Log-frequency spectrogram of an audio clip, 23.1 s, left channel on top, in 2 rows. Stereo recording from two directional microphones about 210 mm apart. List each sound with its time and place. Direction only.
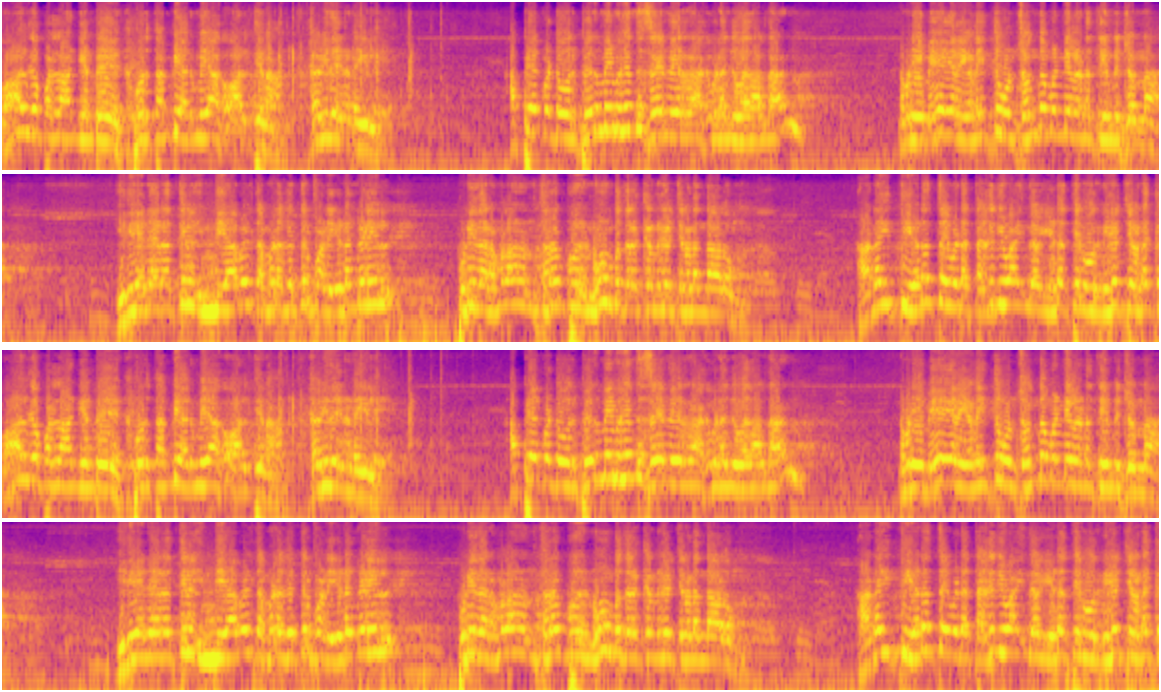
0.1 s a man's voice: 30° left (ahead or behind)
5.0 s a man's voice: 30° left (ahead or behind)
9.0 s a man's voice: 30° left (ahead or behind)
12.7 s a man's voice: 35° left (ahead or behind)
20.1 s a man's voice: 30° left (ahead or behind)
